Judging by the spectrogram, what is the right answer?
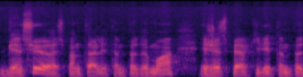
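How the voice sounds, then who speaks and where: A man speaks in a very deep, low voice with a dark, mellow tone. The background is quiet. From southwestern France, Périgord. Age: 60s. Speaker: storyteller and songwriter. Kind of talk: interview. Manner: halting, many repetitions and fillers.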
